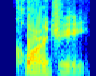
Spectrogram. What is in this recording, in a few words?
"koradji", American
